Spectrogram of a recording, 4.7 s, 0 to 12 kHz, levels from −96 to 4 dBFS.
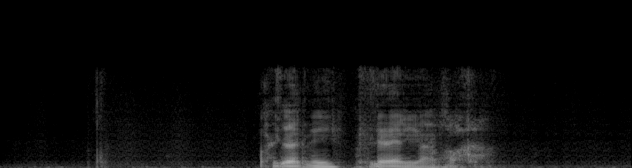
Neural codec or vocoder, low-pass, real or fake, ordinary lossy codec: codec, 16 kHz, 1 kbps, FunCodec, trained on Chinese and English, 50 frames a second; 7.2 kHz; fake; none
